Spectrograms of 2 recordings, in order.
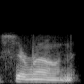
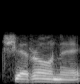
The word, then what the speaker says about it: Cerone: But the most complete theorist is um I pronounce it Cerrone or Cheron or Cerone because he was Spanish proone.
